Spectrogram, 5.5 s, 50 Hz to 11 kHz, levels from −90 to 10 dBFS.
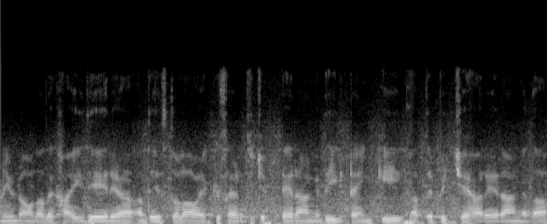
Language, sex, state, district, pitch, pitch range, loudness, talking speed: Punjabi, male, Punjab, Fazilka, 105 Hz, 105-110 Hz, -14 LUFS, 230 wpm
